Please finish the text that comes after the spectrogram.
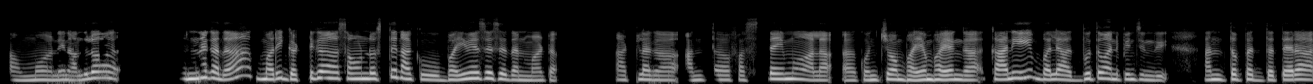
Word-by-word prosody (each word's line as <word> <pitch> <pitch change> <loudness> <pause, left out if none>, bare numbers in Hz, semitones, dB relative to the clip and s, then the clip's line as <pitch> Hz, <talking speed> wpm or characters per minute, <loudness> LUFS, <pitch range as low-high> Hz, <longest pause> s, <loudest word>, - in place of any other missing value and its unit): అమ్మో! 200 +2 -3
నేనందులో 215 +7 0 0.8
చిన్న 260 +4 +6
కదా! 240 -2 +2 0.3
మరీ 240 +4 +2
గట్టిగా 280 +7 +1 0.2
సౌండొస్తే, 260 +4 +2
నాకు 240 -2 -1 0.2
భయవేసేసేదనమాట. 220 -5 +1 0.7
అట్లాగా, 210 0 -3 0.3
అంత 205 +1 -7 0.2
ఫస్ట్ 205 -2 -10
టైము 255 0 +4
అలా 200 0 -2 0.2
ఆహ్, 195 - -4
కొంచెం 210 +3 0
భయం 205 +3 +4
భయంగా. 215 -1 +3 0.2
కానీ, 235 +5 +3 0.2
భలే 230 0 +2
అద్భుతం 260 +8 0
అనిపించింది, 225 -4 -2 0.5
అంత 225 -3 0 0.2
పెద్ద 195 -5 -2 0.2
తెర. 215 +2 +3
225 Hz, 115 wpm, -22 LUFS, 205-255 Hz, 0.8 s, చిన్న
